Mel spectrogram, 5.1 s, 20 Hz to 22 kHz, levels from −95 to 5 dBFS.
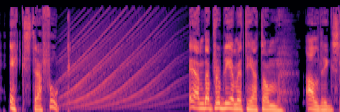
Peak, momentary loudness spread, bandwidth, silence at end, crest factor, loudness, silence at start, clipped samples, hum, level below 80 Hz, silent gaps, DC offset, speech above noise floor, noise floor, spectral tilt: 0 dBFS; 20 LU; 17 kHz; 0 s; 18 dB; -17 LUFS; 0.15 s; under 0.1%; none; -56 dBFS; none; under 0.1%; 28 dB; -44 dBFS; -5 dB/octave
